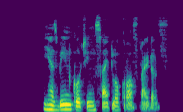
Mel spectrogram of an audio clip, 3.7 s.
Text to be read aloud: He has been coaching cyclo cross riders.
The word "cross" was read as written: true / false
true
